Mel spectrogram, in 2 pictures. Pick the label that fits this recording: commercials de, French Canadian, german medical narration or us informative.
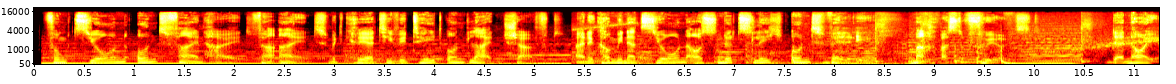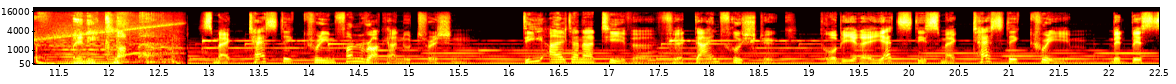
commercials de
